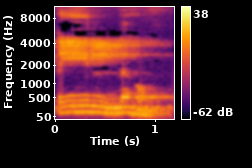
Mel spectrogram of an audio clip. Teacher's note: lam ketemu lam ini bisa idgham menjadi qil lahum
